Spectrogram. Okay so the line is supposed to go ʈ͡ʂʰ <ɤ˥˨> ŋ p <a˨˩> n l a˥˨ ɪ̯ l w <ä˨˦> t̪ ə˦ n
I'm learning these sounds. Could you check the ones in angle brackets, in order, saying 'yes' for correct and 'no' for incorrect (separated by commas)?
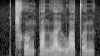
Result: yes, no, no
